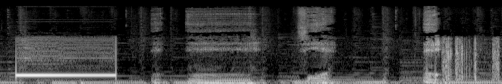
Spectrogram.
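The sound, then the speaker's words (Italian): A telephone dial tone sounds steadily for about a second at the start of a call being placed, then voices talk over a background of mixed noise. “fai pure il numero”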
